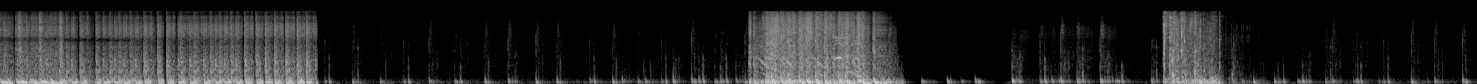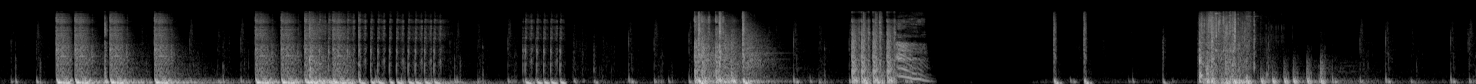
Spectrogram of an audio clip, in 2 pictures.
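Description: Footsteps patter quickly on a hard metal floor.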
